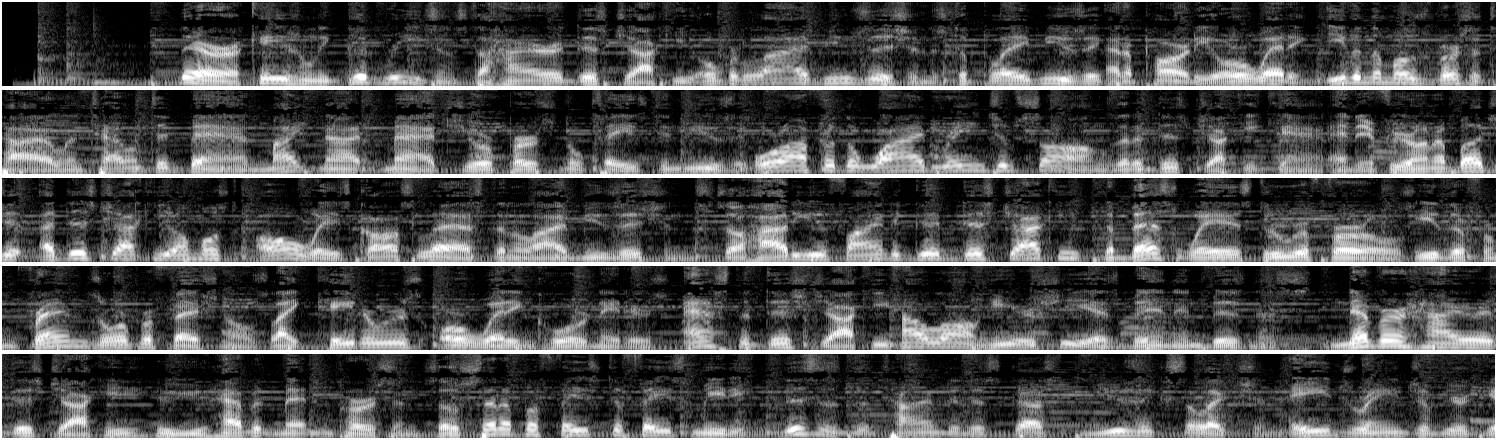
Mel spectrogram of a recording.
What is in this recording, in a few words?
DJ Commercial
